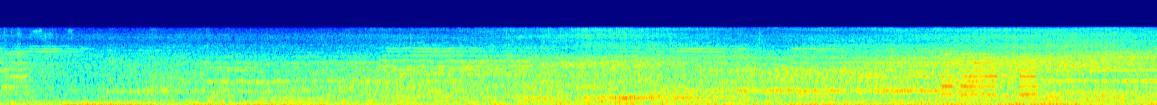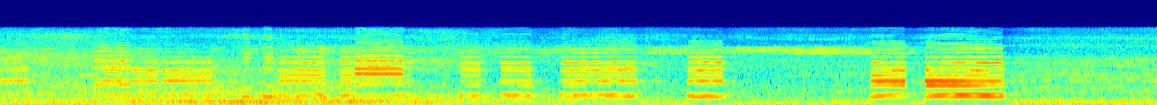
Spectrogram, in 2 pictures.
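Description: A convoy of tractors driving past with their diesel engines running. From about halfway through, vehicle horns honk again and again in short blasts, with a longer, louder blast near the end.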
